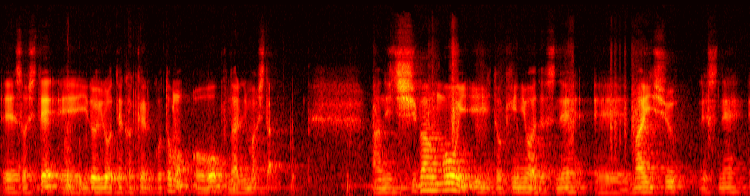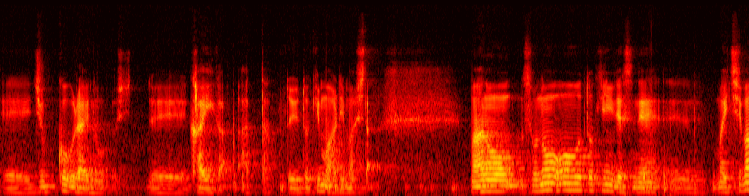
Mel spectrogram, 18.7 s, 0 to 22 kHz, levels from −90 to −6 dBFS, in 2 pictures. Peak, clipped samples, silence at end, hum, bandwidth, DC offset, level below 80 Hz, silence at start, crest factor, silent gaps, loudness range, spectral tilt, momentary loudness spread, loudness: -14 dBFS; under 0.1%; 0 s; none; over 20 kHz; under 0.1%; -66 dBFS; 0 s; 24 dB; none; 6 LU; -4 dB/octave; 16 LU; -37 LUFS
